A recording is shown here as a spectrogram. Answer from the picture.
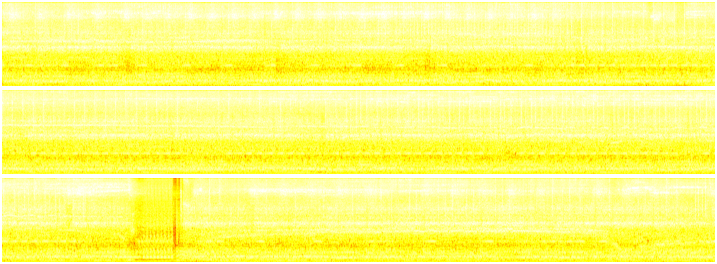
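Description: Slamming brutal death metal: dense distorted guitars and drums played continuously, with a brief break a little past two-thirds of the way through.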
